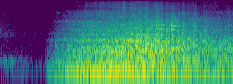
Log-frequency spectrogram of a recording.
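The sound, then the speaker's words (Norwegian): After a brief quiet moment, the loud, steady rumble of a passenger train running on rails on the Meråker Line in Norway in the late morning sets in, with a low rhythmic clatter underneath and no voices. “Det er ikke akkurat kamp om sitteplassene på Meråkerbanen denne formiddagen.”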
